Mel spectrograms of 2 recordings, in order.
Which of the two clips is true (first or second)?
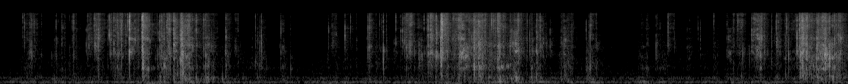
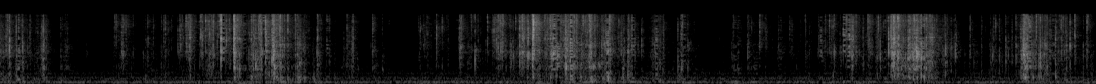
second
